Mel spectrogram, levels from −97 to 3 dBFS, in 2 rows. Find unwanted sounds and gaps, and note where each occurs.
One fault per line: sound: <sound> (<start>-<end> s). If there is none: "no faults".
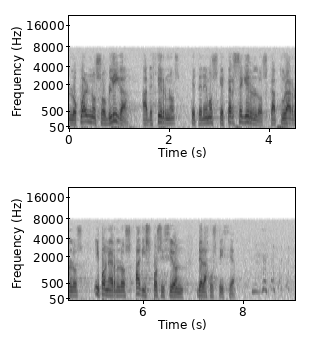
sound: laugh (8.2-9.0 s)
